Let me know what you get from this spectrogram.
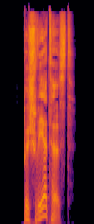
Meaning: inflection of beschweren: 1. second-person singular preterite 2. second-person singular subjunctive II
- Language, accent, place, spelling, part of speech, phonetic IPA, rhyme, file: German, Germany, Berlin, beschwertest, verb, [bəˈʃveːɐ̯təst], -eːɐ̯təst, De-beschwertest.ogg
